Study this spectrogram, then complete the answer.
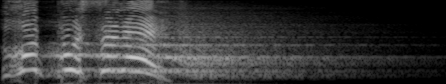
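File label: French, assist; VO; Irelia; bloom minigame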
